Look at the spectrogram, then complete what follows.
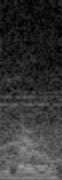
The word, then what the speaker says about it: libero: And Librio comes in, which is technically how it's said, but not in St. Louis, it's Libero.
